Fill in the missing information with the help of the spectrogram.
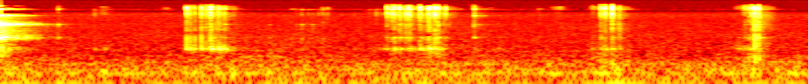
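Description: Long nails tap and scratch the patterned base of a small, empty, faceted cut crystal tumbler held up in the air. Soft, bright, scratchy bursts come at irregular intervals, with a brief glassy tick and little low end, over a quiet background.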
